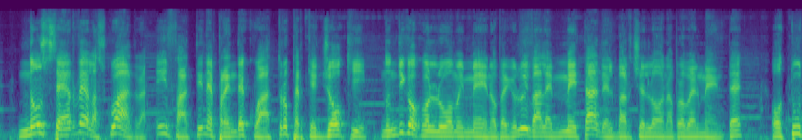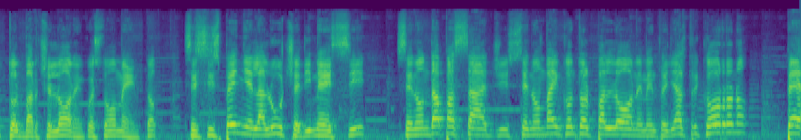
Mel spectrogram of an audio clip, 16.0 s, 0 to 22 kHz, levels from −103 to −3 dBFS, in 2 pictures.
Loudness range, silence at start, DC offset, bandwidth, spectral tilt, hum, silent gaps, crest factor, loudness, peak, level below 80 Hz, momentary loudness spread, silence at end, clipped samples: 2 LU; 0 s; under 0.1%; 16 kHz; -4.5 dB/octave; none; none; 18 dB; -22 LUFS; -4 dBFS; -42 dBFS; 7 LU; 0 s; under 0.1%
